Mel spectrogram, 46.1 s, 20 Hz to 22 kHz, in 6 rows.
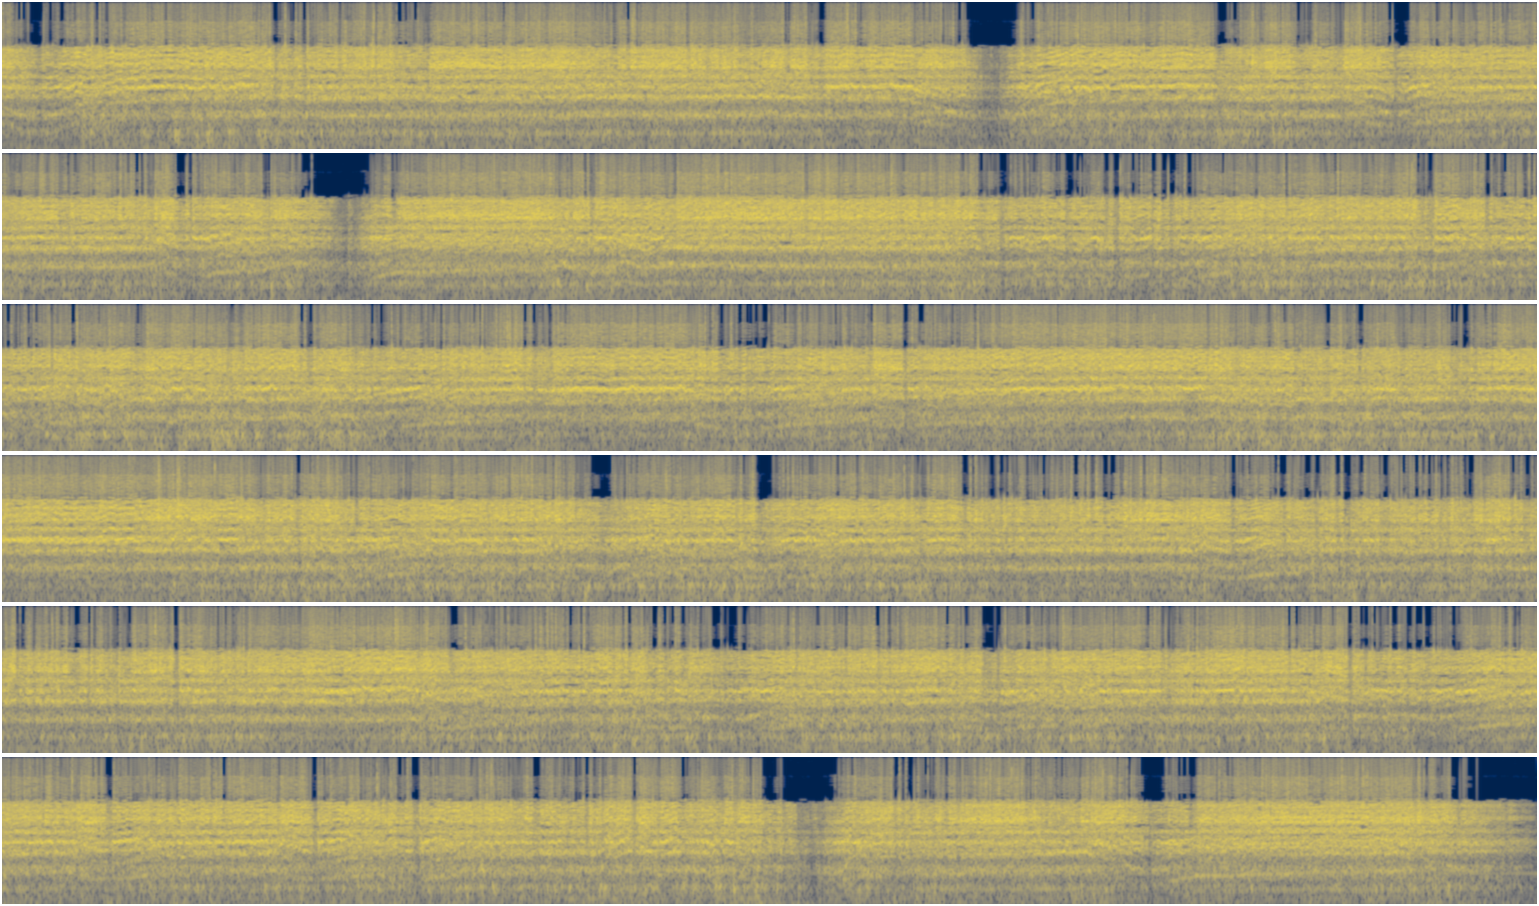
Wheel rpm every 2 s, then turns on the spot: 190, 220, 160, 200, 150, 210, 170, 180, 190, 190, 200, 220, 200, 160, 210, 230, 200, 170, 190, 180, 200, 160, 150.
none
